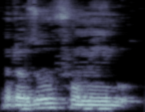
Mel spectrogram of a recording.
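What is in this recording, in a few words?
pink flamingo, Bulgarian; animals; birds; tuxpaint-stamps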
